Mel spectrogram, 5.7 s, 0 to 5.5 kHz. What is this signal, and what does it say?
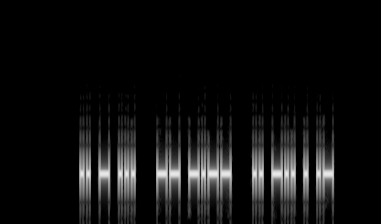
Morse code, heard as a keyed tone, about 25 wpm, 600 Hz. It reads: ITS MY IDEA
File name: PR302 25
